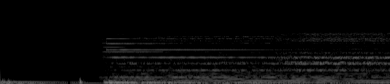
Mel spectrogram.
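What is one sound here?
Soft, steady music drones.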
